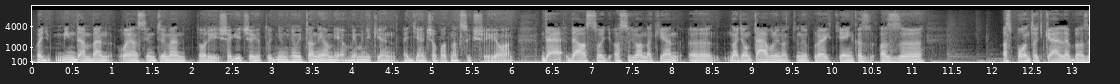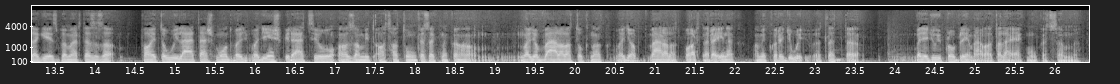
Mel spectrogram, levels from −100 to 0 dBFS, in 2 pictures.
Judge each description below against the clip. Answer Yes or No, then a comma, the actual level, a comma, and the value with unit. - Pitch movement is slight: Yes, narrow, 1.7 semitones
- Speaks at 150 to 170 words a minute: Yes, fast, 155 wpm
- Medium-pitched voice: No, low, 110 Hz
